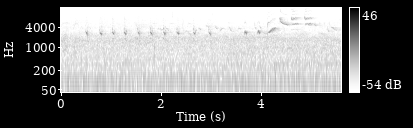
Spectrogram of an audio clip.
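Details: From a treetop near the Inn River, a song thrush repeats one short clear note about a dozen times in steady rhythm, then switches to a few higher, more varied rising phrases.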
